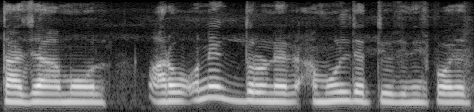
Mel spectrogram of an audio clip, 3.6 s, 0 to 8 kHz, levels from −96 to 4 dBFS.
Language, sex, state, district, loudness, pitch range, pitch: Bengali, male, Assam, Hailakandi, -15 LUFS, 180-195 Hz, 185 Hz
